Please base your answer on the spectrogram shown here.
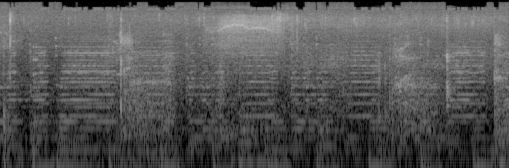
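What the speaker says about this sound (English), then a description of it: "So once your oil's hot, just kind of toss your cutlets in the pan there." Pork schnitzel cutlets frying in hot olive oil in a pan, a steady close sizzle and crackle running throughout with no talk.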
